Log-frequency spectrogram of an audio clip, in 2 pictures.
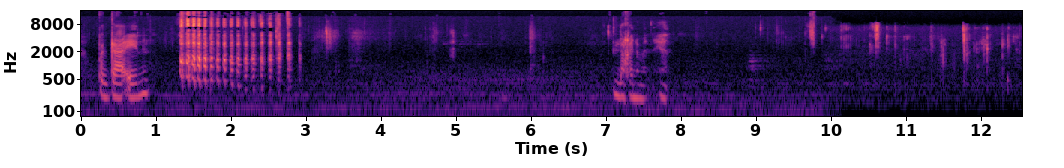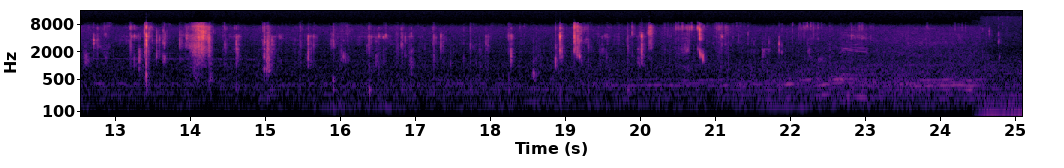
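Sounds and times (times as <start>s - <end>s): close chewing with wet mouth clicks: 9.7s - 23.0s.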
